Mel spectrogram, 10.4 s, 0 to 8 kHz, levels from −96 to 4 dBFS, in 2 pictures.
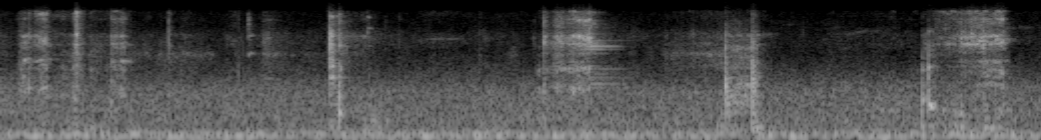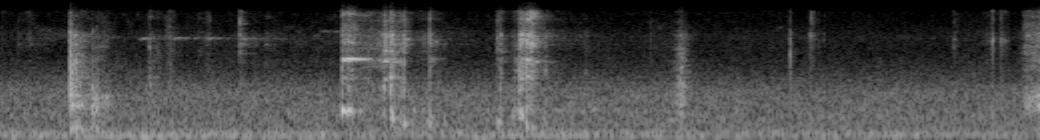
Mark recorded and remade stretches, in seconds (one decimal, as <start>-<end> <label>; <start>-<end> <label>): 0.0-0.7 remade; 0.7-4.1 recorded; 4.1-5.1 remade; 5.1-7.2 recorded; 7.2-8.6 remade; 8.6-10.4 recorded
